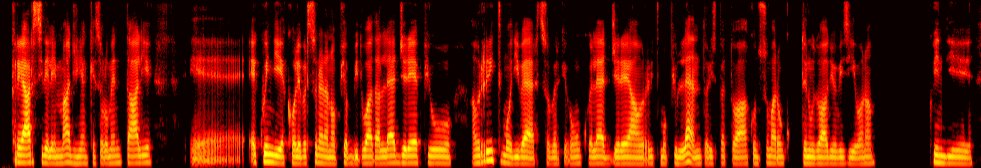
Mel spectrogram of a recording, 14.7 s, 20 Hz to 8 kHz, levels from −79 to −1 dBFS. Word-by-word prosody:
crearsi 130 Hz, 0 st, +6 dB
delle 115 Hz, -2 st, +2 dB
immagini 115 Hz, 0 st, 0 dB
anche 115 Hz, 0 st, -6 dB
solo 115 Hz, +1 st, -2 dB
mentali, 120 Hz, +1 st, 0 dB, 0.5 s
ehm, -, -, -6 dB
e -, -, 0 dB
quindi, 135 Hz, -4 st, +4 dB
ecco, 115 Hz, 0 st, 0 dB
le 115 Hz, -, +4 dB
persone 120 Hz, +2 st, +1 dB
erano 110 Hz, -2 st, 0 dB
più 120 Hz, -, -2 dB
abituate 115 Hz, 0 st, 0 dB
a -, -, +3 dB
leggere, 120 Hz, +1 st, +3 dB
più 120 Hz, -2 st, -1 dB, 0.3 s
a -, -, -4 dB
un 120 Hz, -, +2 dB
ritmo 140 Hz, -4 st, +1 dB
diverso, 110 Hz, 0 st, +1 dB
perché 110 Hz, +1 st, -6 dB
comunque 115 Hz, 0 st, -5 dB
leggere 110 Hz, 0 st, +2 dB
ha 110 Hz, -, +3 dB
un 110 Hz, -, 0 dB
ritmo 115 Hz, 0 st, -5 dB
più 115 Hz, -, -5 dB
lento 110 Hz, -3 st, +1 dB
rispetto 115 Hz, 0 st, -4 dB
a 110 Hz, +1 st, +1 dB
consumare 115 Hz, 0 st, -3 dB
un 115 Hz, -, -4 dB
contenuto 115 Hz, -1 st, -2 dB
audiovisivo, 110 Hz, -1 st, -1 dB
no? 115 Hz, +1 st, -4 dB, 0.8 s
Quindi 115 Hz, -4 st, -1 dB
115 Hz, 155 wpm, -27 LUFS, 110-120 Hz, 0.8 s, crearsi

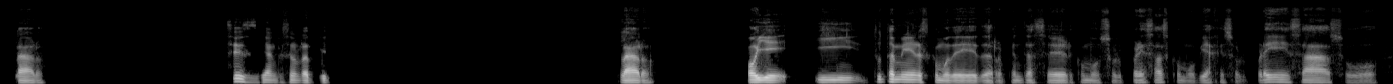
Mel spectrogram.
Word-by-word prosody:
Claro. 90 Hz, -1 st, 0 dB, 1.8 s
Sí, 140 Hz, -1 st, +3 dB
sí, 100 Hz, -5 st, -9 dB
sí, 105 Hz, -, -3 dB
aunque 100 Hz, -2 st, -3 dB
sea 100 Hz, -, -2 dB
un 100 Hz, -, -9 dB
ratito. 90 Hz, -4 st, -1 dB, 2.9 s
Claro. 95 Hz, -2 st, +5 dB, 0.9 s
Oye, 105 Hz, -1 st, +8 dB, 0.2 s
¿y 105 Hz, -4 st, 0 dB
tú 120 Hz, +4 st, -7 dB
también 115 Hz, -2 st, +5 dB
eres 105 Hz, -2 st, +1 dB
como 95 Hz, -4 st, -1 dB
de 85 Hz, -1 st, +2 dB
de 85 Hz, 0 st, -3 dB
repente 90 Hz, +3 st, -10 dB
hacer 90 Hz, -1 st, -4 dB
como 95 Hz, -3 st, -10 dB
sorpresas, 100 Hz, +4 st, -8 dB
como 85 Hz, -3 st, -15 dB
viajes -, -, -10 dB
sorpresas, 105 Hz, -2 st, -4 dB
o 80 Hz, -2 st, -14 dB
95 Hz, 110 wpm, -24 LUFS, 90-105 Hz, 2.9 s, Oye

